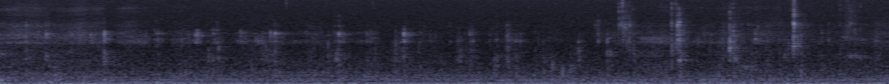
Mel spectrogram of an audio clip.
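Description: Close-miked chewing of a mouthful of Wendy's triple bacon cheeseburger: soft wet mouth sounds and small smacking clicks, with a few sharper clicks near the end.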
